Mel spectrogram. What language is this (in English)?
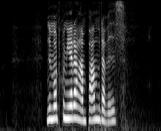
Swedish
